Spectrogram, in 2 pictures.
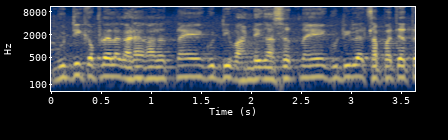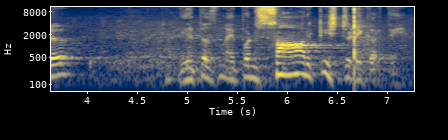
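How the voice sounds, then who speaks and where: A man voicing a boastful mother who brags about her daughter in a low, muttering gossip tone. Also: steady tone, moderate pace, roomy sound, in a large hall, noisy background, close to an everyday voice.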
